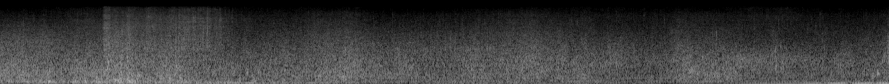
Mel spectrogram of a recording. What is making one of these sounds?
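Water splashes steadily as a swimmer strokes through choppy sea.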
